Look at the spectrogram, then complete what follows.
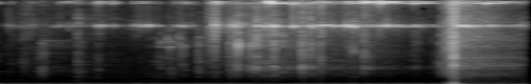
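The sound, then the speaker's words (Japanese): Bright metallic jingling of keys shifting and clinking for a couple of seconds, ending in one sharper clack as they are grabbed or knocked together, as the keys are handed over to be taken; no one speaks. “鍵ですよ。さっさと取って、低層体を外してください。”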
